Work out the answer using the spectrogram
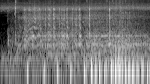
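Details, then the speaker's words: Honda Astrea Grand single, after compression-leak repair for rough running when hot: thuds pick up and settle into an even, steady, smooth beat. Carburettor and clutch still to be serviced. Normal idle. "nah ini mesinnya itu intinya untuk mesinnya itu stabil halus ya"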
